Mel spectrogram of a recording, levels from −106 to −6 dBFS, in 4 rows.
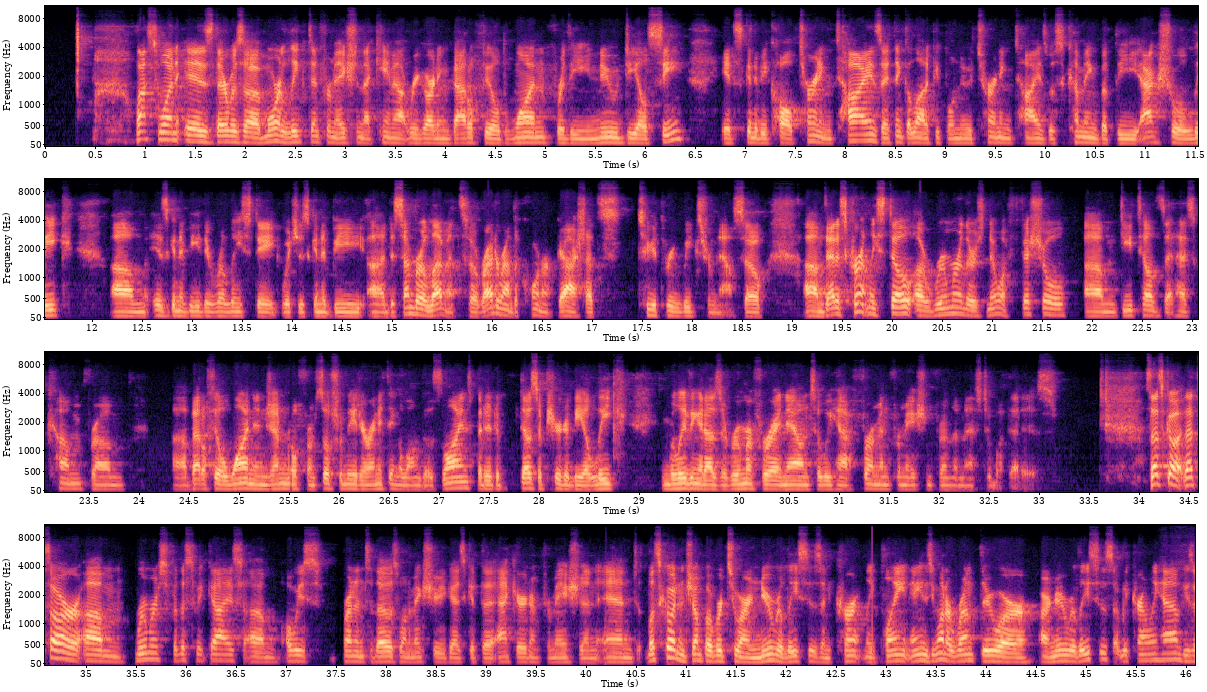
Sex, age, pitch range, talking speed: male, 20-39, 105-130 Hz, 240 wpm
